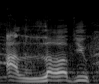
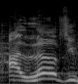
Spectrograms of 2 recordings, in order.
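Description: First: Said in the usual way. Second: "I loves you" with the added s, said a bit higher; affectionate folksy "I loves you"; playful dialect. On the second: Retold or imitated. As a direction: lean into "loves" with a teasing lilt. Playful variant of I love you.

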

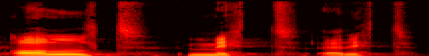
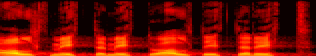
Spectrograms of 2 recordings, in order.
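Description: First: Very slow, a pause after each part; slow, weighty correction; emphatic true version. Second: Brisk, evenly run-together misquote; rejected version. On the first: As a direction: stretch out "Alt", then set down "mitt" and "er ditt" separately. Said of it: "Men han sier". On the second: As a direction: rattle off the wrong version without pauses. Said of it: "Han sier ikke det". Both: Retold or imitated.

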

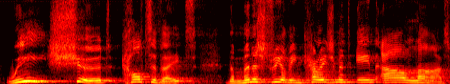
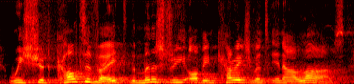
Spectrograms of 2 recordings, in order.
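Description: First: Slow, weighty line leading the church; slow emphatic statement. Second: Said in the usual way. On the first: Shown as a demonstration. Pastor slowly sets out the line for the congregation to repeat. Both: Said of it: "Please say that with me".

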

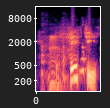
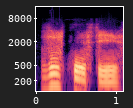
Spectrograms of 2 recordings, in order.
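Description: First: Dreamy distant voice. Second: Slow, wistful and far away; dreamy distant voice. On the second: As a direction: drift off lost in memory. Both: Acted. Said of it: "said Marty in a dreamy voice".

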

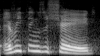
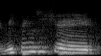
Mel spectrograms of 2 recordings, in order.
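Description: First: Said in the usual way. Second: Barely audible, very soft repeat; tiny hushed voice; hushed echo. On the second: Acted. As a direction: echo it faintly, as if far away. Same phrase echoed very softly.

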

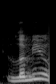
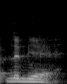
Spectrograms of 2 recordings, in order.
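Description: First: Said in the usual way. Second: Lemieux said French-style, lem-YUH, final x silent; corrected pronunciation. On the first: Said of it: "Or Lemieux". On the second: Shown as a demonstration. Host corrects himself on the boxer's name, Lemieux in French pronunciation. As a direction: say Lemieux the French way, ending in a short rounded "yuh". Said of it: "Sorry, sorry".

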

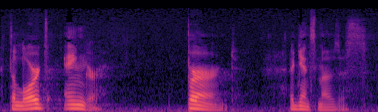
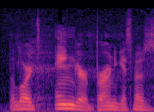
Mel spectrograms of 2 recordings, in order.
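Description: First: Slow, with long pauses between each phrase; dramatic pauses. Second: Said in the usual way. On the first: Shown as a demonstration. Preacher reads the verse aloud with heavy pauses. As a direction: let each phrase land with a pause before the next. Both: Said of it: "he says this".

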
